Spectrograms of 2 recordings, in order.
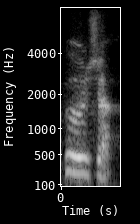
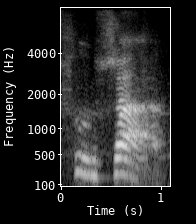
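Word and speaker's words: pooja: It's p o o j a. So I feel like it's puja.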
